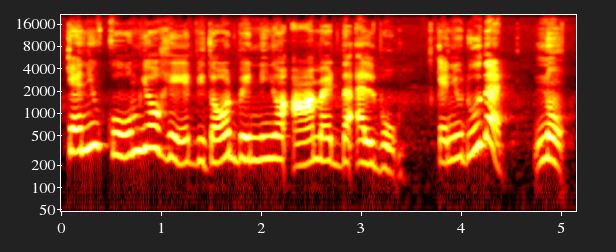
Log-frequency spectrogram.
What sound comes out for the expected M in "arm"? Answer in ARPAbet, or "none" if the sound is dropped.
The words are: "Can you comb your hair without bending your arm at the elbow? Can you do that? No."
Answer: M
